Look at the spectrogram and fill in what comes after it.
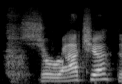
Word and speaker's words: sriracha: So the flavors of jerky are garlic teriyaki, sriracha.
